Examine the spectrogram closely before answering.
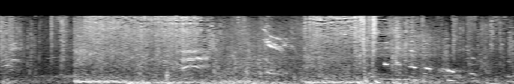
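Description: Explosions boom with deep rumbling.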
